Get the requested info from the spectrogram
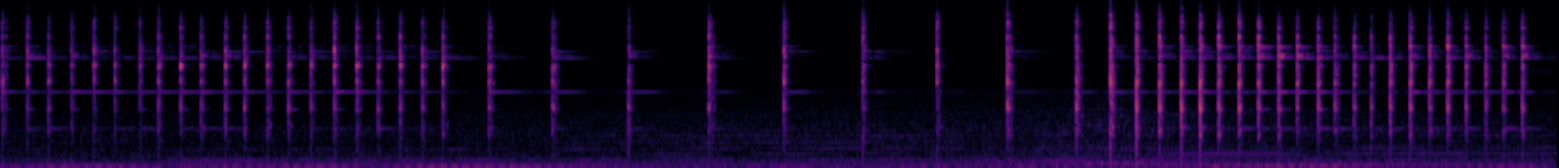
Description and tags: tin-can
The sound was created by smacking a metal fork against a sidewalk.
metal, tapping, tin, tin-can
